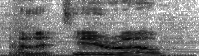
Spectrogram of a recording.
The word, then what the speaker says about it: Pelletiro: My guest today is Pelletero. Have I pronounced your surname correctly?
